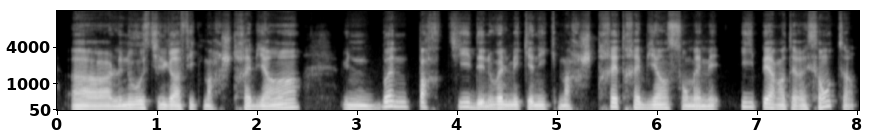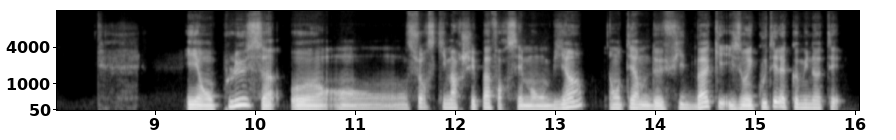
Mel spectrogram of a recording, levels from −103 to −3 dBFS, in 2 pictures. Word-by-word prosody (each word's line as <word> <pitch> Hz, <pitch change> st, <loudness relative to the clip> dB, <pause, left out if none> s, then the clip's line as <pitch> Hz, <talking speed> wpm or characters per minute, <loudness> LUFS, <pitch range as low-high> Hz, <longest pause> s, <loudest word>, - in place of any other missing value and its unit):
Heu, 100 Hz, -2 st, +3 dB
le 95 Hz, +1 st, +2 dB
nouveau 120 Hz, +3 st, +4 dB
style 120 Hz, -1 st, -2 dB
graphique 110 Hz, -1 st, 0 dB
marche 105 Hz, -3 st, -5 dB
très 100 Hz, -, -1 dB
bien. 115 Hz, +9 st, +2 dB, 0.4 s
Une 110 Hz, -3 st, +1 dB
bonne 170 Hz, -, 0 dB
partie 160 Hz, 0 st, -4 dB
des 140 Hz, -, +2 dB
nouvelles 120 Hz, -1 st, +3 dB
mécaniques 115 Hz, -1 st, 0 dB
marchent 105 Hz, -3 st, -5 dB
très, 155 Hz, -1 st, +1 dB
très 125 Hz, -, -1 dB
bien, 120 Hz, +2 st, +2 dB
sont 110 Hz, -3 st, -4 dB
même 100 Hz, 0 st, +2 dB, 0.3 s
hyper 150 Hz, -6 st, +1 dB
intéressantes 115 Hz, -, -1 dB, 1.4 s
et 120 Hz, -1 st, +5 dB
en 110 Hz, -1 st, +4 dB
plus 205 Hz, -, +2 dB, 0.3 s
o -, -, +2 dB
on 115 Hz, +2 st, -1 dB
sur 145 Hz, +6 st, -4 dB
ce -, -, -8 dB
qui 140 Hz, -, -5 dB
marchait 135 Hz, 0 st, -1 dB
pas 145 Hz, -, +1 dB
forcément 105 Hz, -6 st, -1 dB
bien, 135 Hz, -, +1 dB, 0.2 s
en 125 Hz, -1 st, 0 dB
termes 120 Hz, -2 st, +1 dB
de 105 Hz, -1 st, +2 dB
feedback, 135 Hz, +9 st, 0 dB
ils 115 Hz, -6 st, 0 dB
ont -, -, +5 dB
écouté 140 Hz, +10 st, +1 dB
la 155 Hz, -, +3 dB
communauté. 135 Hz, -3 st, -3 dB
120 Hz, 160 wpm, -21 LUFS, 110-140 Hz, 1.4 s, et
